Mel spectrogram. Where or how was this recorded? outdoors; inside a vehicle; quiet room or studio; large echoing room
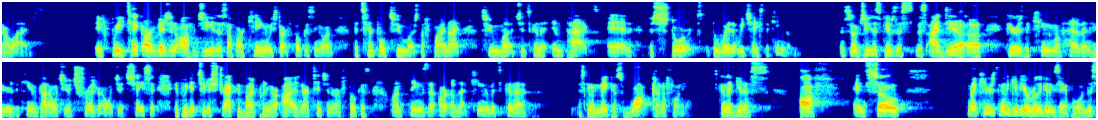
large echoing room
